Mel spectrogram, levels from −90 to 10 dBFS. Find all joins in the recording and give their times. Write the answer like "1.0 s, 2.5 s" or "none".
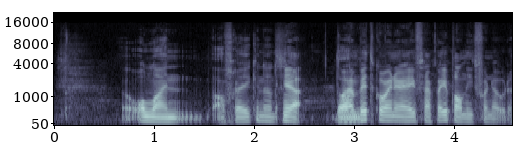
2.2 s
